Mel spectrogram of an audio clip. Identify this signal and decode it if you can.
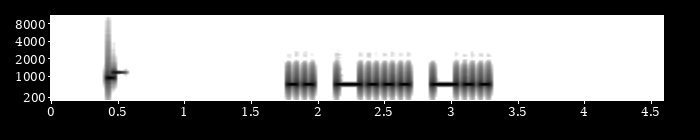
Morse code, heard as a keyed tone, about 20 wpm, 700 Hz. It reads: IBD
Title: Three Challenging Letter-Number Combinations 20wpm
